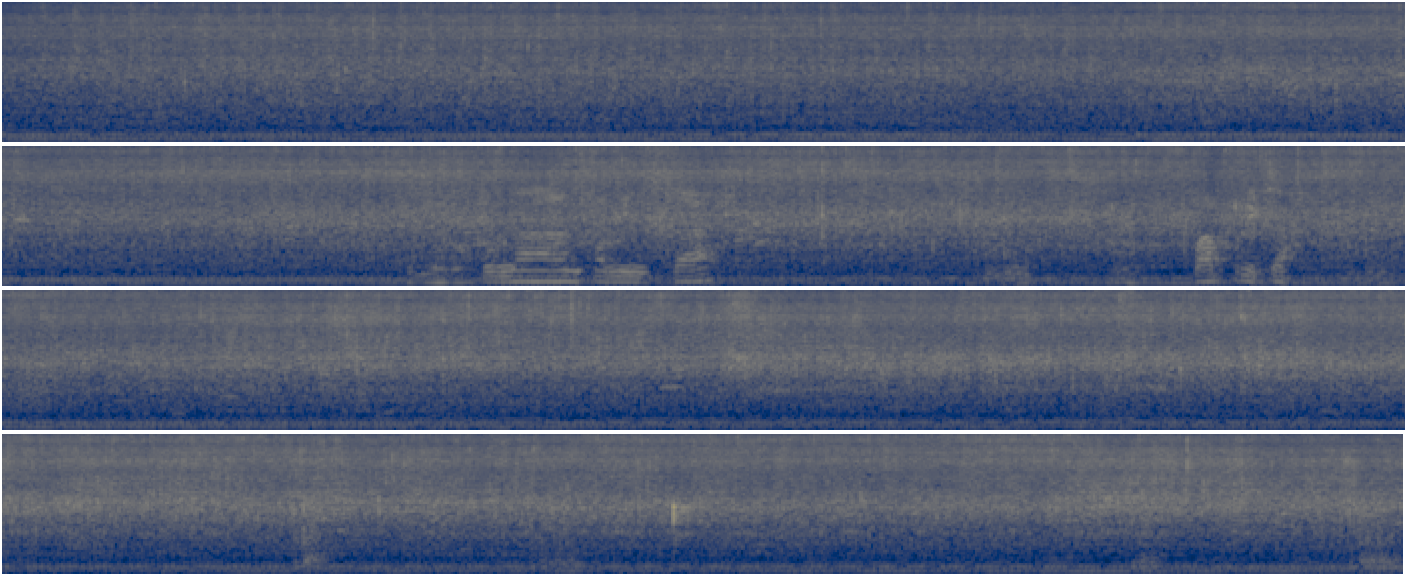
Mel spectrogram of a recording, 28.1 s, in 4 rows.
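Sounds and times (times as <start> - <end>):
food sizzling in a wok: 0.0 - 28.0
spatula stirring: 20.5 - 28.0.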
